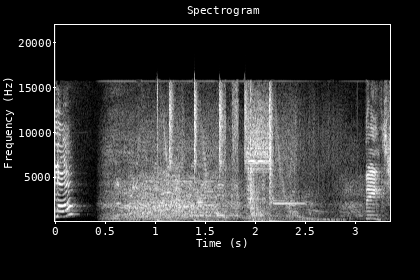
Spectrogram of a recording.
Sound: door slams

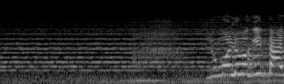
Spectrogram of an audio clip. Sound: none

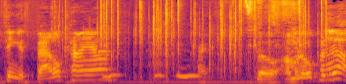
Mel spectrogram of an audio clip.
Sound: bag crinkles

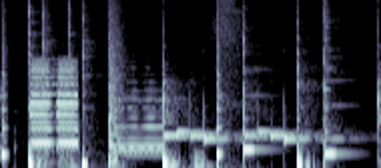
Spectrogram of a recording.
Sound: car horn honks

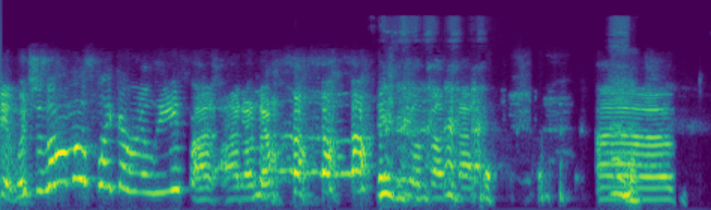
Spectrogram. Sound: laughs; women laugh

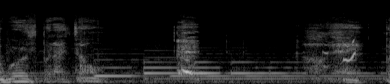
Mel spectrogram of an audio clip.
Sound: Kalani sobbing

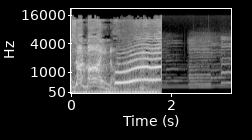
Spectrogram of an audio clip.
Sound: Fundy starts crying

